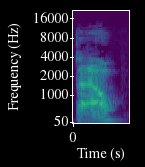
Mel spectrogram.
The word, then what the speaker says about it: Bao: doctor but um no the name is actually pronounced bow as in the front of a boat so my name is bao and um yeah i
